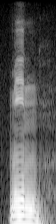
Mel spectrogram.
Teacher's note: സാക്കിനാനൂൻ ഇൽഹാർ ഹൽക്കിയാണ്, മണിക്കാതെ വെളിവാക്കുക.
